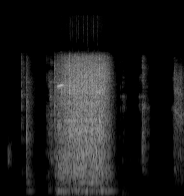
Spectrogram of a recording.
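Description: A sewing machine runs in one steady, buzzing burst of about a second while stitching the bottom edge of a blouse cross strip, with brief clicks and handling noises before and after.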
